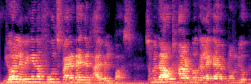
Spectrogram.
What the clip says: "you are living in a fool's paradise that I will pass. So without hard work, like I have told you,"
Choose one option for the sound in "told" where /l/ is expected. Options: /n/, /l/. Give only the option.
/n/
